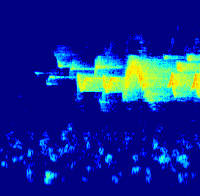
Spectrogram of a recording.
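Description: An Indigo Bunting sings a brief, high, sweet run of buzzy, slurred notes that rise and fall over about a second and a half in a quiet setting.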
